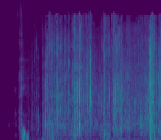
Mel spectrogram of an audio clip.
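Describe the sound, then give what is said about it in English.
A wrapped Christmas gift being unwrapped: continuous crinkling and crumpling of paper with a few sharp tearing rips, steady and fairly loud for about three seconds, with no talking. “I am going to be giving you my first gift upon this stormy Christmas. And I'm going to unwrap it.”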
